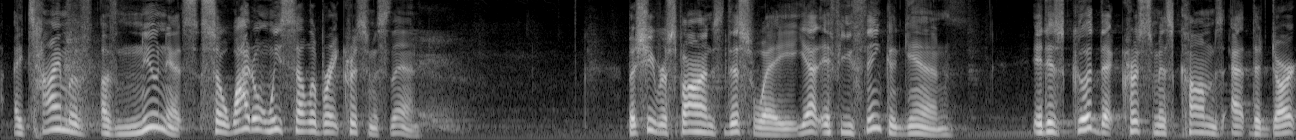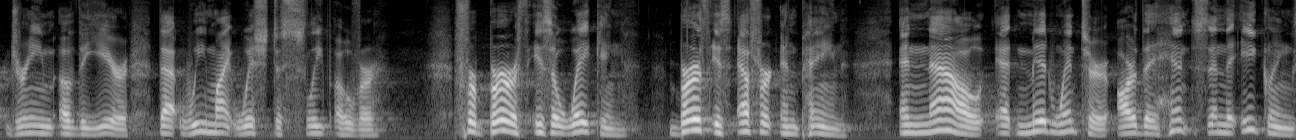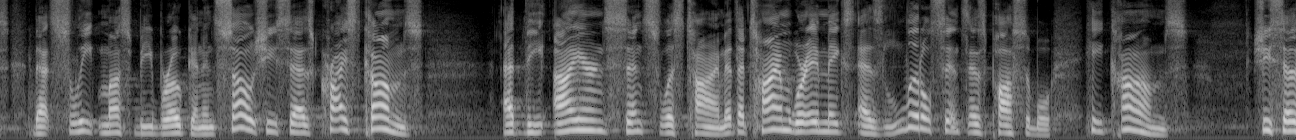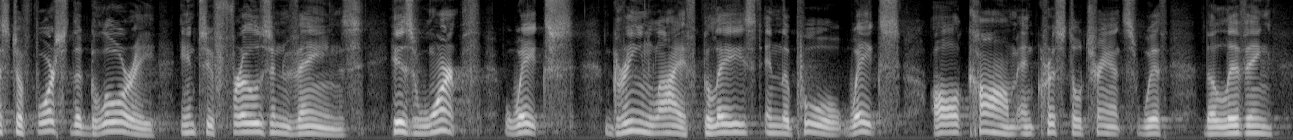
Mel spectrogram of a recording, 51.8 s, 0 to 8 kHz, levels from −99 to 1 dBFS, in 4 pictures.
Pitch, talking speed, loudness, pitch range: 165 Hz, 135 wpm, -26 LUFS, 150-190 Hz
